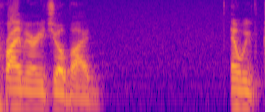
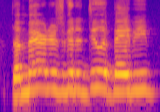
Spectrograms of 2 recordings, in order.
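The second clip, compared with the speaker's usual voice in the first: excited fan; 12 semitones higher, 5 dB louder, faster than usual. Pretend. Imagined celebration as a fan.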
